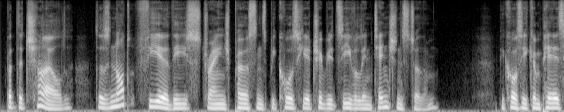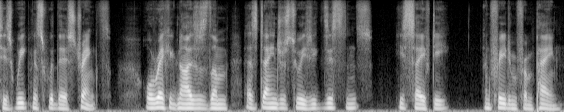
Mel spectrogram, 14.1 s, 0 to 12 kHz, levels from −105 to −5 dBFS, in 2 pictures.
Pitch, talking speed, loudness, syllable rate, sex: 130 Hz, 160 wpm, -19 LUFS, 5.5 syllables/s, male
